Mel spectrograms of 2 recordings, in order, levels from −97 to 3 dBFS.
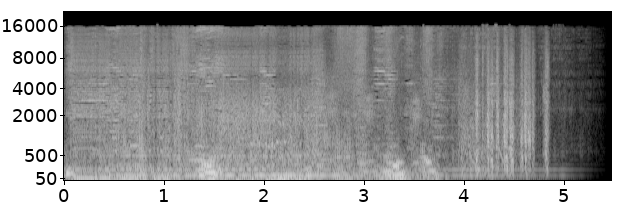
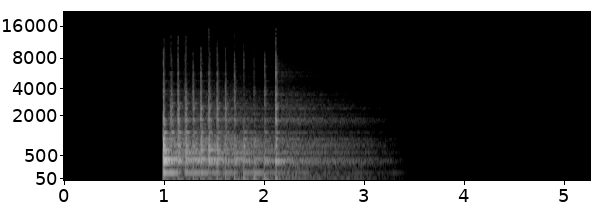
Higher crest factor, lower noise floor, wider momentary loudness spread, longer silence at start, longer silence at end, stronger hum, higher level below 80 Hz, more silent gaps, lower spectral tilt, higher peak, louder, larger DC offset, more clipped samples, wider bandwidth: second, 20 dB vs 30 dB; second, -51 dBFS vs -72 dBFS; second, 7 LU vs 21 LU; second, 0 s vs 1 s; second, 0.45 s vs 2.55 s; first, 50 Hz at -30 dBFS vs none; first, -30 dBFS vs -64 dBFS; neither; second, -3 dB/octave vs -6 dB/octave; first, 0 dBFS vs -14 dBFS; first, -19 LUFS vs -38 LUFS; neither; neither; first, 17 kHz vs 11 kHz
